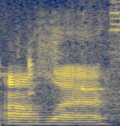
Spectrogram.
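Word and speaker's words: Arlert: for like for the exact opposite example, for another Attack on Titan comparison, so Armin Arlel in Attack on, or Arlet, if you want to say it like the show does.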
